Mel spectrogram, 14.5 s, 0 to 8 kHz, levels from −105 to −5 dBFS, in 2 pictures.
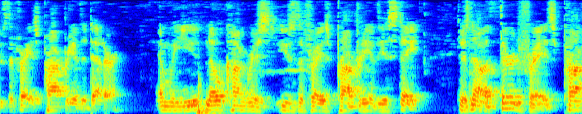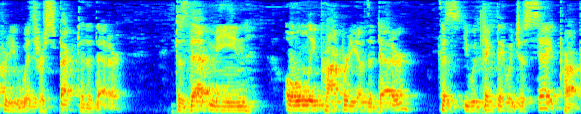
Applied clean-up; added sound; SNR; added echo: classical method log-MMSE.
